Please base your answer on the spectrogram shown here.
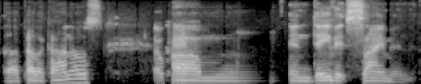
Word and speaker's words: Pelecanos: George the see Michael pronounce his last name Pelican nose Pelecanos oh come in David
